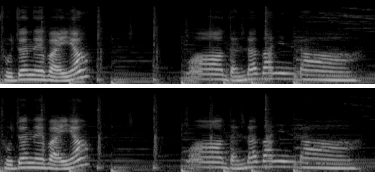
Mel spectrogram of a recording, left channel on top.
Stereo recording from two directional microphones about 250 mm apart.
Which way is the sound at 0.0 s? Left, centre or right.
Centre.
